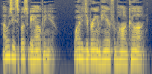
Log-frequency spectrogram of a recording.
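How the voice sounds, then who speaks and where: A man reading an audiobook, voicing an impatient private detective who speaks curtly and irritably, loud with anger. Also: mid-range voice, fast talker, breathy edge. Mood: irritable. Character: impatient hard-boiled male private detective.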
